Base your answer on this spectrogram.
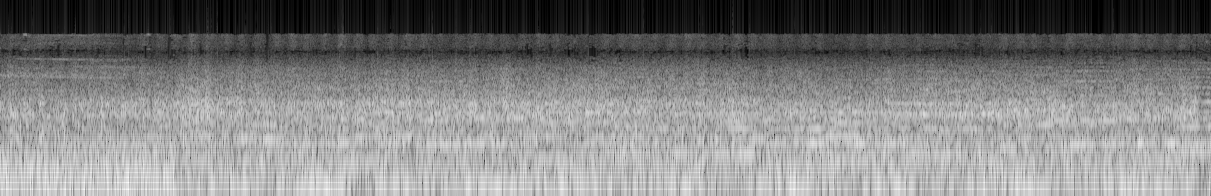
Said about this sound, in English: A man in a mask presses two wires together and the train tracks move, sending the first train veering off to the left as the second train continues moving forward.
